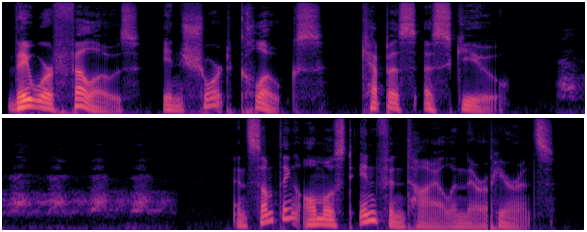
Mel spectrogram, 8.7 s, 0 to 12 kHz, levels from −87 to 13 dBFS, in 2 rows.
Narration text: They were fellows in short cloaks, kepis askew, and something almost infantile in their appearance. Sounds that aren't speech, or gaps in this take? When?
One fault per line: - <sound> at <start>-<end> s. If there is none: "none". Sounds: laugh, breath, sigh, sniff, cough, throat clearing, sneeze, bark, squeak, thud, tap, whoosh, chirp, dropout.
- bark at 4.1-5.7 s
